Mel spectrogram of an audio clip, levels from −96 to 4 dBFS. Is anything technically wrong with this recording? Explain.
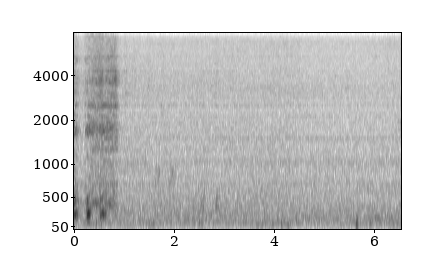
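Yes. Throughout the speech there is echo with no canceller: the far end's loudspeaker feeds its microphone, returning the talker's own speech about a third of a second later, only about 3 dB quieter and thinner. Unlike room reverberation, it is a distinct delayed repeat, not a smooth decaying tail.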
